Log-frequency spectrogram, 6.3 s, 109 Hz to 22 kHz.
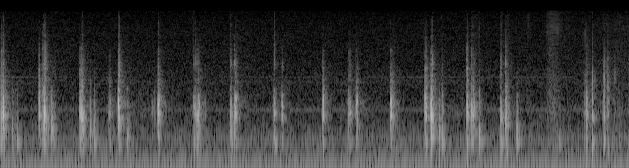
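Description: Long dark-painted nails tap and scratch the top and sides of a closed Earl Grey tea box, made of thin printed cardboard, about 20 cm long and likely full of tea bags, resting on a wooden table. An irregular run of about two dozen short, dry, papery taps sits around the mid-range near 570 Hz, each dying out almost at once. A faint steady low hum runs underneath.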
